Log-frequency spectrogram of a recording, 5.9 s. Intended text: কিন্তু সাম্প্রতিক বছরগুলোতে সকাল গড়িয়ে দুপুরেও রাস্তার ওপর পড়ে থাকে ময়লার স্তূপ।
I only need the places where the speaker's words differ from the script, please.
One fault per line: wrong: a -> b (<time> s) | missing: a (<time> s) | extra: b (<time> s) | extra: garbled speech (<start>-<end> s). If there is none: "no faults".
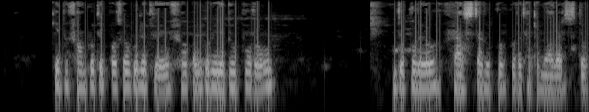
no faults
